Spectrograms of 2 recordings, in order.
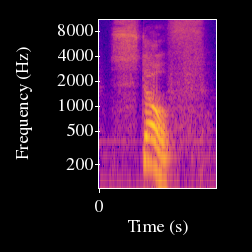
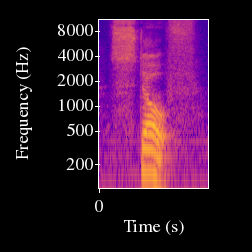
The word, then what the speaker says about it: stove: here's the first word stove I cooked dinner on a hot stove was that correct no I should have said stove stove I cook dinner on a hot stove with a voiced V next word 5345 correct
